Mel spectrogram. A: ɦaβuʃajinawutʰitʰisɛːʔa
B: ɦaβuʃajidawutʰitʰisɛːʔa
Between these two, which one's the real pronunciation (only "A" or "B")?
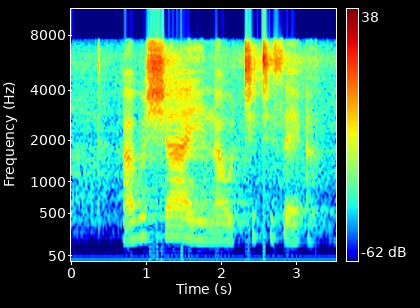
A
